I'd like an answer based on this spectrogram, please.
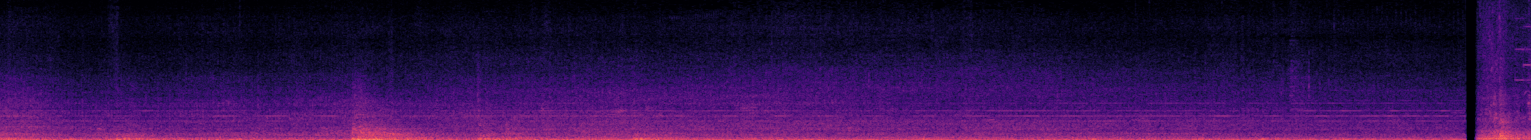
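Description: Cars driving past over a steady low rumble, with one louder pass about four seconds in.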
